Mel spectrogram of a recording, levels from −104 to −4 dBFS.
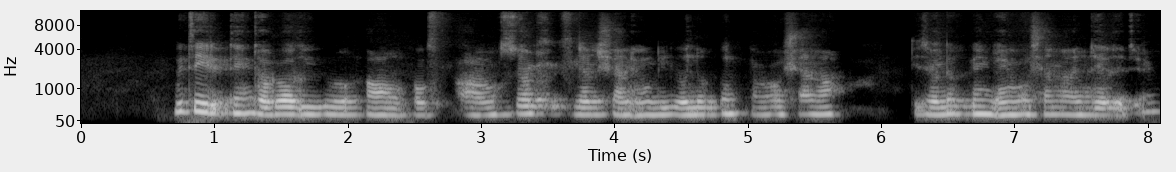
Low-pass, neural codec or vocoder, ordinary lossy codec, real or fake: none; codec, 24 kHz, 1 kbps, SNAC; none; fake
